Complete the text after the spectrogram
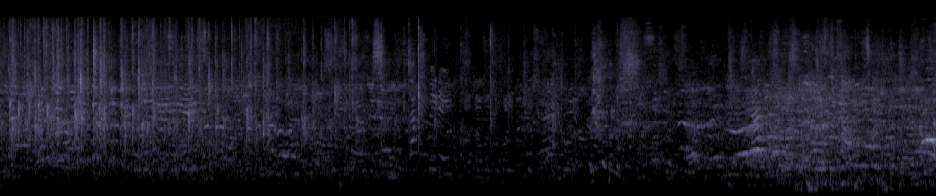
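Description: A crowd of girls and young women chatters nearby.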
